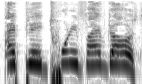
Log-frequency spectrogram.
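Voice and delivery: high, squeaky indignant protest; indignant guy. Retold or imitated. Guy protesting he paid for the shirt, high squeaky whine.

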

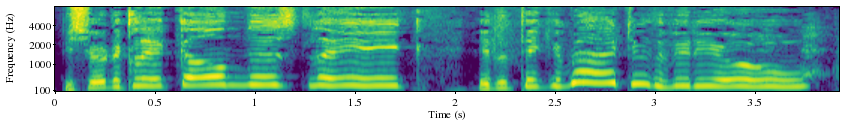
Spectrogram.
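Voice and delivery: high mock crooner voice; high silly put-on voice. Mock [name] voice.

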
